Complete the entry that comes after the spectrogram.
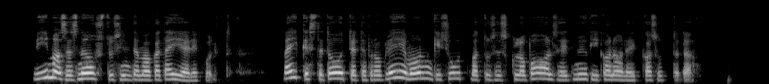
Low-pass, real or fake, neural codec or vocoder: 10.8 kHz; real; none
